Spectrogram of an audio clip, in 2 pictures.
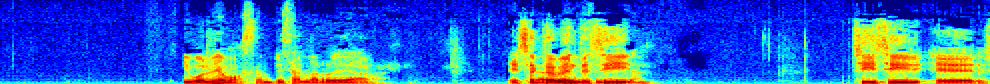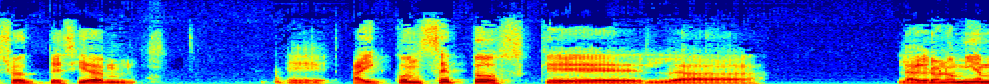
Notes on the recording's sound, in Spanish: Audio de la charla en vivo que tuvimos por Instagram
